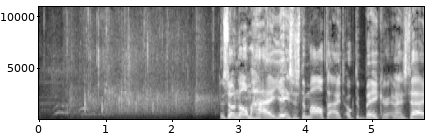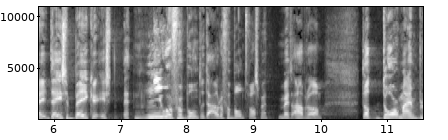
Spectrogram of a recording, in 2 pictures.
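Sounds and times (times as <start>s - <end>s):
applause: 0.0s - 2.8s
speech: 2.7s - 11.5s.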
